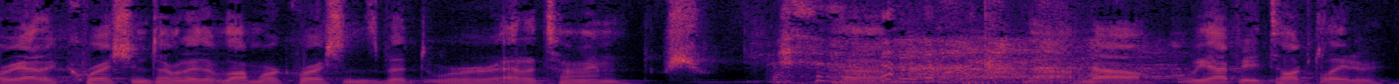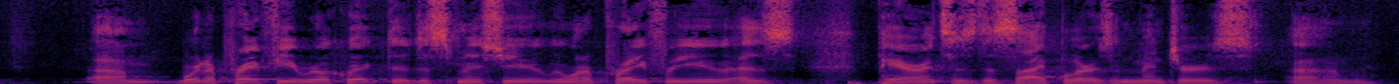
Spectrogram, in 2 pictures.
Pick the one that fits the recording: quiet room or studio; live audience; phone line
live audience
